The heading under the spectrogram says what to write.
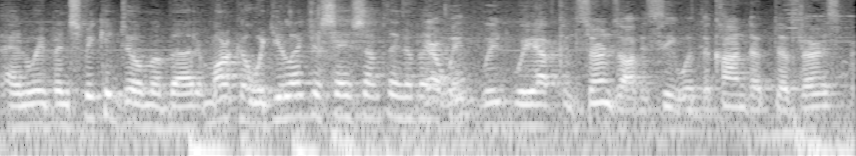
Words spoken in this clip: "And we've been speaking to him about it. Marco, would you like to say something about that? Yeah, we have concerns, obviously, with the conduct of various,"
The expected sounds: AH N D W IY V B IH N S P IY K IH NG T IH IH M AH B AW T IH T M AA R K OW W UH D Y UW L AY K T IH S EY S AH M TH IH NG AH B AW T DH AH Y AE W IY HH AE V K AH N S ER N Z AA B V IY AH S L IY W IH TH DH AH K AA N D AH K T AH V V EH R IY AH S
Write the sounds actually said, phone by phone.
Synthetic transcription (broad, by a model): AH N W IY V B IH N S P IY K IH NG T IH IH M AH B AW T IH T M AA R K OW W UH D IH L AY K T IH S EY S AH M TH IH NG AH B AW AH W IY W IY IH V K AH N S ER N Z AA B V IY AH S L IY W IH DH AH K AA N D AH K T AH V V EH R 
